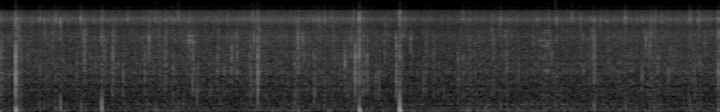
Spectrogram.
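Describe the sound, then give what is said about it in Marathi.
Onion, curry leaves and garlic paste sautéing in a pan give off a soft, steady sizzle, with scattered crackles and a few sharper clicks from stirring. “लसूण paste व्यवस्थित परतून घ्यायचं आहे”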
